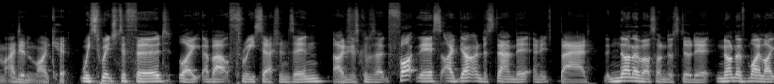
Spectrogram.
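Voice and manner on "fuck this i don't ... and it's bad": normal talking voice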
